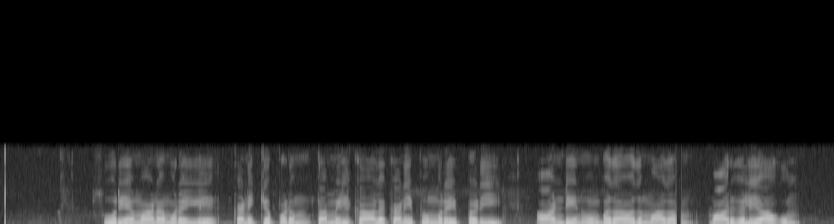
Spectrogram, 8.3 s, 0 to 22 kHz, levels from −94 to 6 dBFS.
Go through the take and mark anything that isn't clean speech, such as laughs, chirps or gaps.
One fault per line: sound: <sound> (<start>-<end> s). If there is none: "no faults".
sound: dropout (6.8-6.8 s)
